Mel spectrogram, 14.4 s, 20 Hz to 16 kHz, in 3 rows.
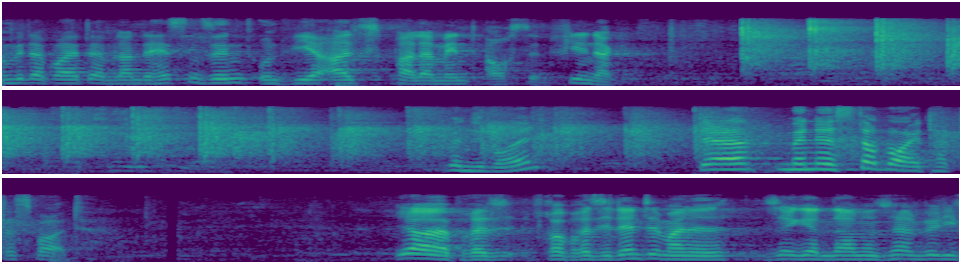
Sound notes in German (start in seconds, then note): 3.6 Vereinzelter Beifall Freie Demokraten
